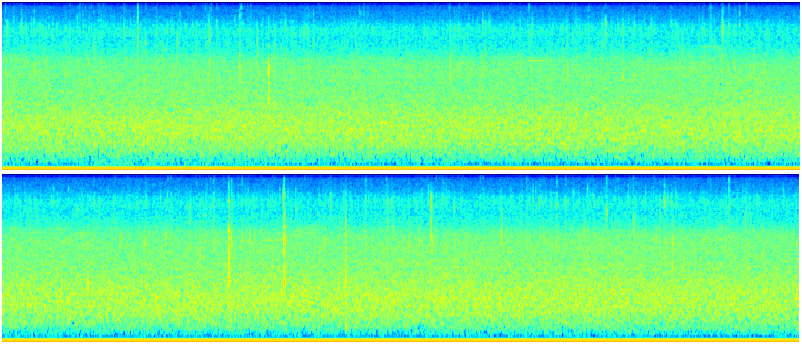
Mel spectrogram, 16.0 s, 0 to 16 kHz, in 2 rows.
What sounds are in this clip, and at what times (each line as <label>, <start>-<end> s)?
rain, 0-16 s
Hermit Thrush song, 4-6 s
unidentified sound, 6-10 s
Hermit Thrush song, 10-12 s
